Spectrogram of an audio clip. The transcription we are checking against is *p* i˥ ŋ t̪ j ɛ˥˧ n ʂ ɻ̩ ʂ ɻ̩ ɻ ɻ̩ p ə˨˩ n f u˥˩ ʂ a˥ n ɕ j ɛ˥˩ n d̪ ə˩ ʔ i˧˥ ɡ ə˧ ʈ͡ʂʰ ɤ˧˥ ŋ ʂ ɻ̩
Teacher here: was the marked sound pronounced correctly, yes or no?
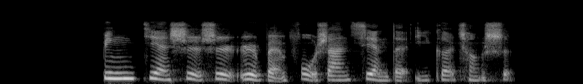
yes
